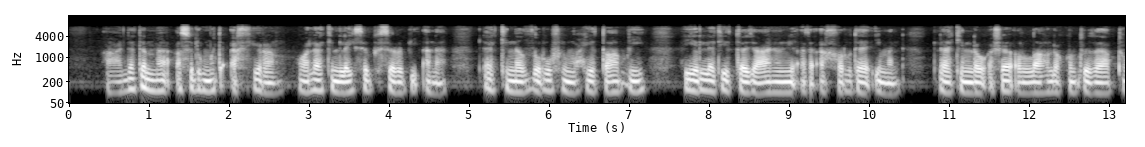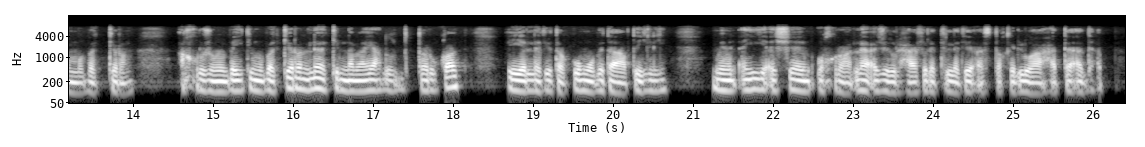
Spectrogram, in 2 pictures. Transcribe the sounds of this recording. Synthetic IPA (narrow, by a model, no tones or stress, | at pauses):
ʕaːd̪at̪amaʔɑsˤɨlmʊt̪aʔaxːɪɾan | wɪlaːkɪnlajsabɪsaβabḭʔanalaːkɪnːɨðˤːʊɾuːfalmʊħiːt̪ˤɑbiːhɪjːalːat̪it̪ad͡ʒʕalʊnḭʔa̰t̪aʔaxːɑɾˤd̪aːʔɪman | laːkɪnlawʔa̰ʃaːʔɑ̰lˤːɑːhlakʊnt̪ðahab̚t̪ʊmʊbakːɪɾˤɑn | ʔɑxɾʊd͡ʒmɪmbejt̪imʊbakːɪɾˤɑlaːkɪnːamajɑħd̪ˤʊd̪ˤbɨt̪ˤːɑɾʊqɑːt̪hɪjːalːat̪it̪ɑquːmbɪt̪ɑʕt̪ˤiːli | mɪnʔajːʔa̰ʃjaːʔʔʊxɾˤɑːlaʔad͡ʒɪd̪alħaːfɪlaalːat̪iʔa̰st̪aqɪlːuhaħat̪ːaʔaðhab̥̚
